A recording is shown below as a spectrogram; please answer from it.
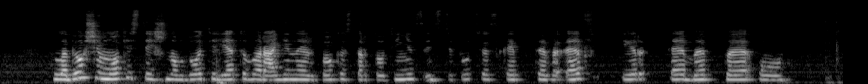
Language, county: Lithuanian, Vilnius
